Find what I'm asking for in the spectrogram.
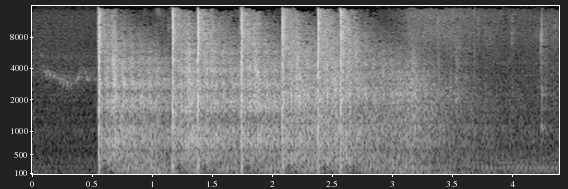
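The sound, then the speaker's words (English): A 9mm pistol fires several sharp shots at a blue couch under a bridge. The shots come in an irregular, fairly quick series of loud cracks, and each blast leaves a lingering, rumbling decay that slowly fades after the last one. “In the video, he's under a bridge and firing at a blue couch.”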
